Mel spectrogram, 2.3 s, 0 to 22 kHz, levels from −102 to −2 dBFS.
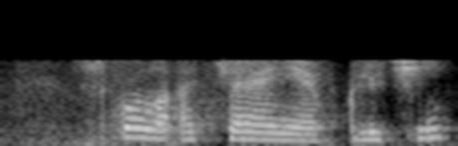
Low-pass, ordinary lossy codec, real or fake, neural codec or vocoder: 7.2 kHz; AAC, 16 kbps; real; none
